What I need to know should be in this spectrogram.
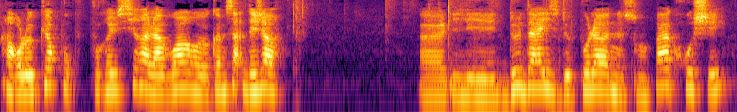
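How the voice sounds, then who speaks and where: A woman from France talks a little slowly at a medium pitch while showing off her new craft supplies in a relaxed haul video. She rambles some and pauses to talk to her pet; faint noise can be heard.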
